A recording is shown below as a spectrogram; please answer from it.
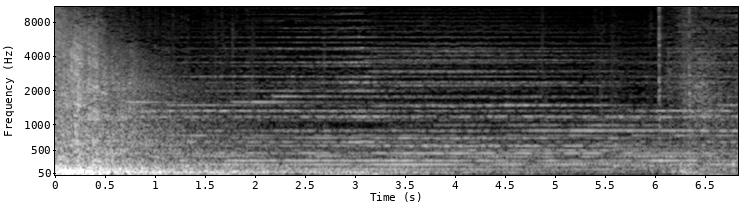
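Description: Confringo explosive spell in a wizard video game bursts with a heavy boom at the start, then a long rumbling tail that slowly fades, with a faint crackle flaring near the end.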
